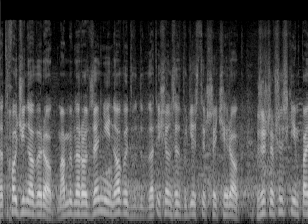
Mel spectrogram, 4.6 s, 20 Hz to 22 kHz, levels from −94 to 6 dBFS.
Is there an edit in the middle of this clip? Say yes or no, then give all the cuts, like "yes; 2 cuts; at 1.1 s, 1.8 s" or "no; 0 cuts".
yes; 2 cuts; at 1.1 s, 1.7 s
